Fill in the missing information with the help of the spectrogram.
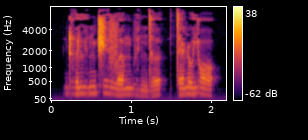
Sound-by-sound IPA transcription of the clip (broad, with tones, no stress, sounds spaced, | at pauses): ɖʱ ə˧ lʲ ə̤˥˧ n d͡ʒ ɛ̤˥˧ v ɜ˩˧ m b ɛ̤˧˩ n d ə˩˧ | t ɛ˩˧ ɳ ʊ˩˧ j ɔ˧˩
